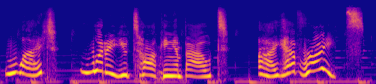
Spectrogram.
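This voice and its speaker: Woman doing a very high young wife, shrill, pleading, lively swings, soft music under. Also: slow pace, full character voice. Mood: desperate. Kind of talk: dramatized text story.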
